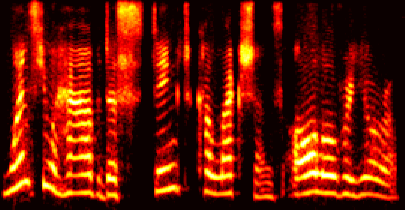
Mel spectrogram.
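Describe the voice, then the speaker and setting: A woman's voice: a little high, expressive, takes it slowly, a little mellow, no echo, poor audio. Chatty American woman giving a keynote. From born in Norway, raised in Brazil. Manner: friendly, chatty, checks on listeners. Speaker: keynote speaker, professor. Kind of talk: academic keynote talk. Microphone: computer mic on video call.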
